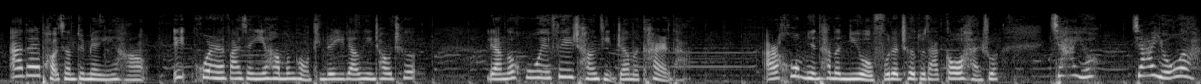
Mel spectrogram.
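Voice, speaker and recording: A woman's voice: sits high, a little mellow. A woman hosting a joke show, reading jokes aloud in a cheerful way and laughing at her own punchlines. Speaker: host.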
